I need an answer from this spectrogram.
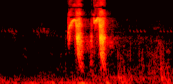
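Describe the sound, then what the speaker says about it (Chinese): A magpie gives two quick, harsh chattering calls close by, standing out against quiet outdoor background. "又飞来了一只喜鹊"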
